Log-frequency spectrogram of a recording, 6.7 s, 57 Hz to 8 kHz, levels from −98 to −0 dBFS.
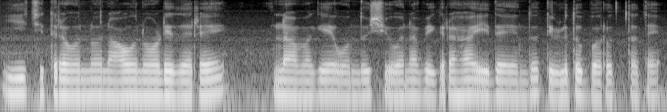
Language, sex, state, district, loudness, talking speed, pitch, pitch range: Kannada, male, Karnataka, Bangalore, -17 LUFS, 110 wpm, 115 Hz, 110-115 Hz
